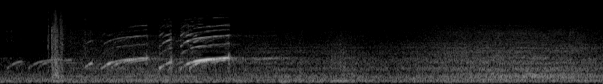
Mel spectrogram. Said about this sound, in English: ambulance coming through.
